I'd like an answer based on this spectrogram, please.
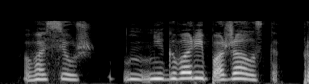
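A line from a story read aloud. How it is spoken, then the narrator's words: Sobbing little girl. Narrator (Russian): Продолжала всхлипывать сестренка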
